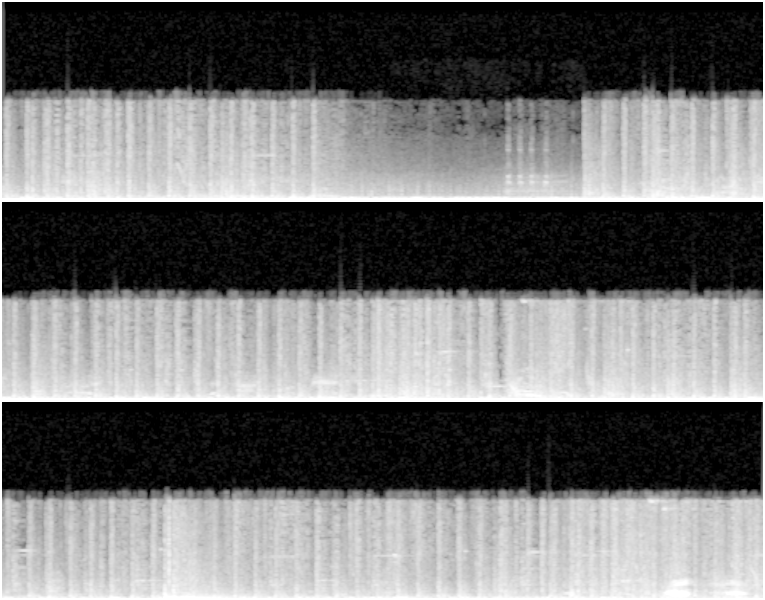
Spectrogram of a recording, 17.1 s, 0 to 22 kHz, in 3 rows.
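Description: Gunfire in the video game Fallout 4 crackles in rapid bursts over a steady game soundscape, with a brief lull early on and a few sharper shots near the end, mixed under other game sounds.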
